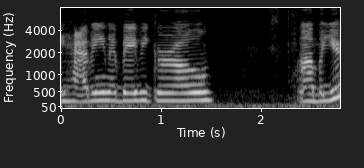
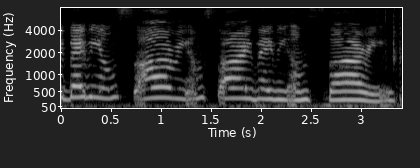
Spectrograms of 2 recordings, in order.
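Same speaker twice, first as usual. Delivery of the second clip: much softer, tender begging sorry; hushed pleading lover; 9 dB quieter than usual. Pretend. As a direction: murmur the apology softly. Soft pleading apology.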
